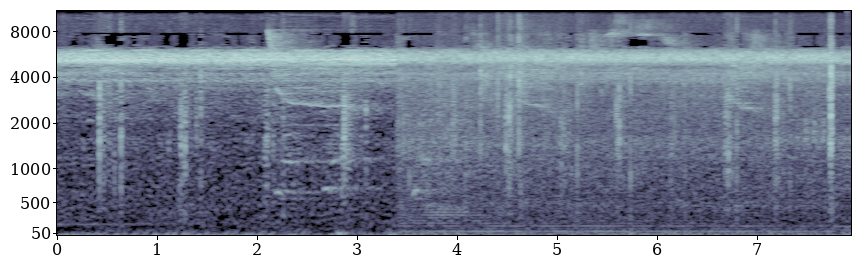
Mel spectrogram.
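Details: Morning cicada chorus in Mexican jungle near Palenque, cool before the heat: steady shrill droning throughout, overlaid by brief downward-slurred bird notes, light clicks and faint footsteps.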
